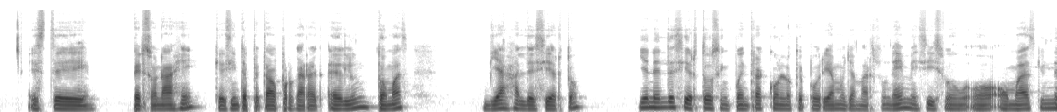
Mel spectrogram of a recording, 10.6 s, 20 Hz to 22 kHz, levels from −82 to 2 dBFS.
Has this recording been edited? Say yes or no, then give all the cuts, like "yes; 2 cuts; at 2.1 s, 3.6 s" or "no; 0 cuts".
yes; 1 cut; at 2.1 s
